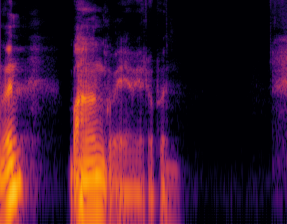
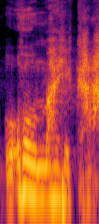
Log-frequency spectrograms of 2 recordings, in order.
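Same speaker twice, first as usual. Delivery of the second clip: hammed-up wretched "oh my God"; mock misery; 2 semitones higher, 5 dB louder, slower than usual. Shown as a demonstration. Preacher showing the other meaning to congregation, mock misery. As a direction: groan it loudly as a mock lament. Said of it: "비참하다는 뜻이에요".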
